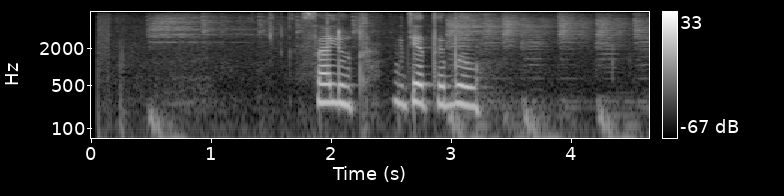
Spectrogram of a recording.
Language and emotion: Russian, neutral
